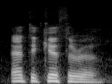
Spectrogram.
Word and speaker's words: Antikythera: Antikythera. That's how Oh you yeah, pronounce it.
